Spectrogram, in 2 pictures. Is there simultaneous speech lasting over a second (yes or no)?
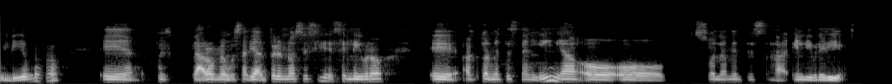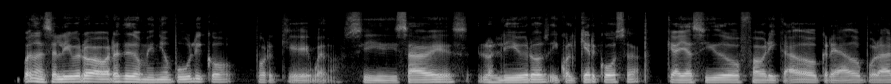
no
